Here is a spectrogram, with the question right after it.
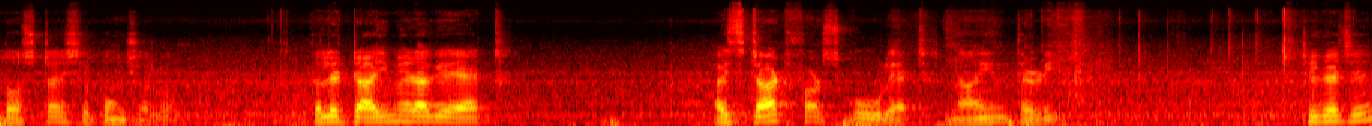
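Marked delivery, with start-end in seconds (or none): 4.8-7.1 drawn-out dictation pace; slow model sentence. Shown as a demonstration. Teacher reading an example to the class, slow. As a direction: read it slowly for pupils to copy.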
